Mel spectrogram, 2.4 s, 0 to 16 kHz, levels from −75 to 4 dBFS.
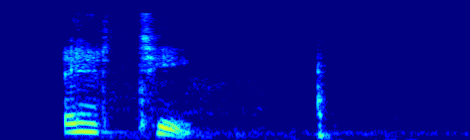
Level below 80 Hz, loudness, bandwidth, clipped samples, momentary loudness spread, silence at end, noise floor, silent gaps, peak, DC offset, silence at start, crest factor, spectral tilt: -72 dBFS; -36 LUFS; 11.5 kHz; under 0.1%; 16 LU; 0.7 s; -68 dBFS; none; -20 dBFS; under 0.1%; 0.35 s; 20 dB; -4.5 dB/octave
